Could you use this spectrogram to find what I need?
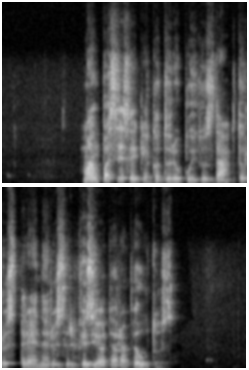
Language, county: Lithuanian, Alytus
